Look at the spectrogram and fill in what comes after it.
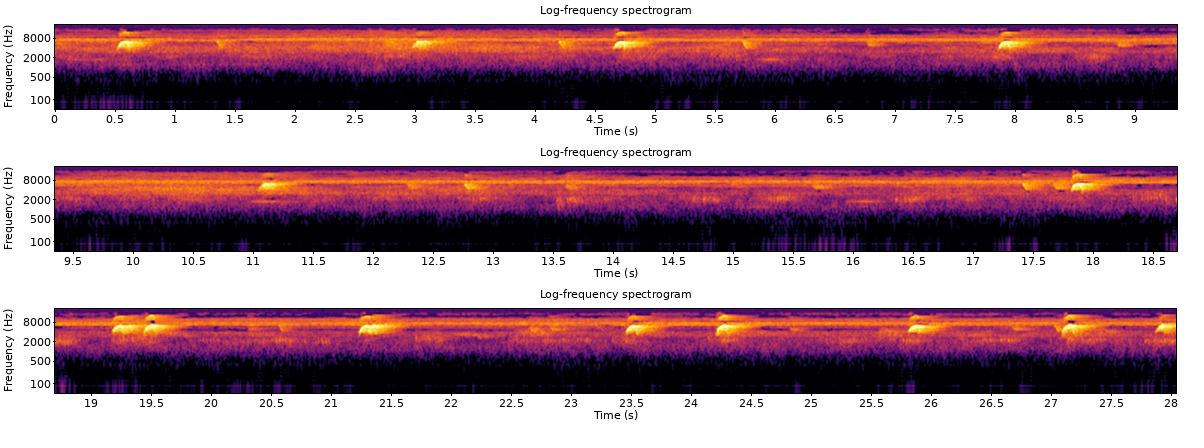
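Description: A bird gives short, high chirps every one to three seconds, more often in the second half, over the steady high-pitched drone of insects.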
